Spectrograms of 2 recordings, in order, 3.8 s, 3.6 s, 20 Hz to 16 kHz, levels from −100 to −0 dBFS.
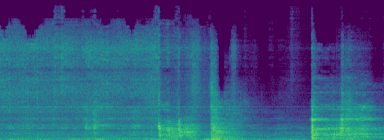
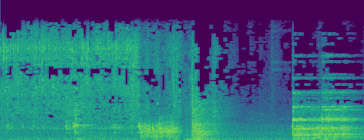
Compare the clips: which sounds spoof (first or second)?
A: first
